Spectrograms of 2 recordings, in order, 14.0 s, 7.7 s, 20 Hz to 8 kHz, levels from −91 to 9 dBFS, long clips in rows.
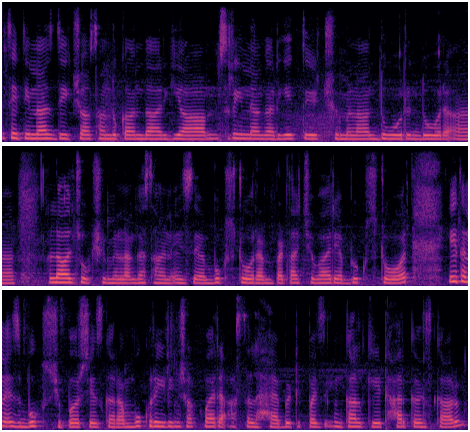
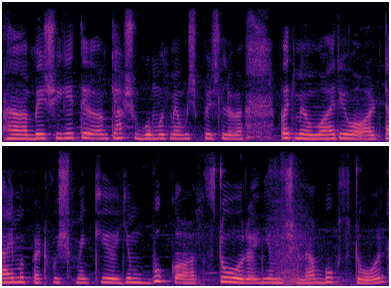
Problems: none marked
